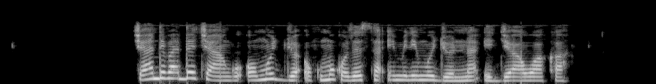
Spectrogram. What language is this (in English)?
Ganda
